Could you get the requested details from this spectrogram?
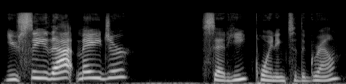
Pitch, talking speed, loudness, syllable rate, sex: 235 Hz, 175 wpm, -19 LUFS, 4.5 syllables/s, female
